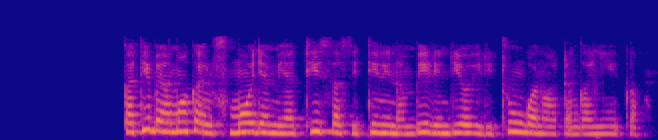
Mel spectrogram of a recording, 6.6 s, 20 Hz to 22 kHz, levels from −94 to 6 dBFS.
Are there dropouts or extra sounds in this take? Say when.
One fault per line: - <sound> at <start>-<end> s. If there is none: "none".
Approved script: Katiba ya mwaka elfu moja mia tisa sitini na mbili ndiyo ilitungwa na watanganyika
none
